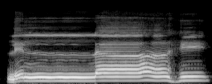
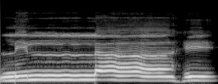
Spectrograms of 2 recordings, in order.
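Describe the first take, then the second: First: The h sound is said clearly and carefully. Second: The h sound is said clearly and carefully.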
